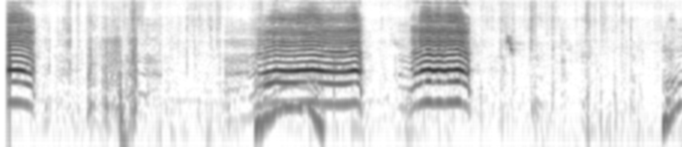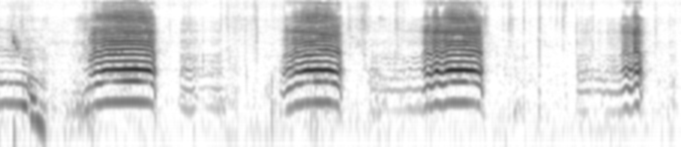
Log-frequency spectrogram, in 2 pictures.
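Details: Young goat kid crying after dehorning, while its dehorned sister sits quietly: loud, repeated, drawn-out bleats, about seven calls; distress bleating.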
